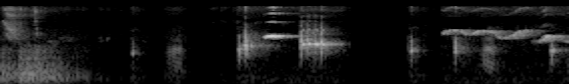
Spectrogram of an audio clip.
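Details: Asian pied starling (Gracupica contra) giving a quick mix of harsh, chattering notes and clear high whistles, some sliding downward, after a brief rustling noise. The call is used as a lure to get other pied starlings singing.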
